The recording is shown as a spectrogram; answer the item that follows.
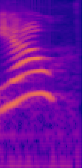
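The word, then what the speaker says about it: Yeoh: Is it Yao? – Yeah.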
